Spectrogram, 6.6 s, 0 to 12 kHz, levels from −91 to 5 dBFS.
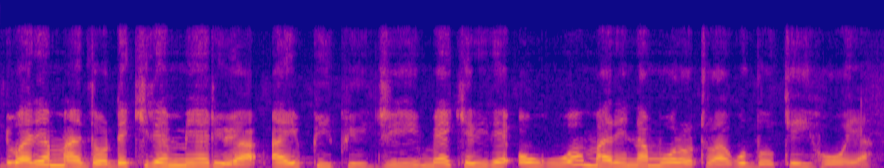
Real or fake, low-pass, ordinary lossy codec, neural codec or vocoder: fake; 9.9 kHz; MP3, 96 kbps; vocoder, 22.05 kHz, 80 mel bands, WaveNeXt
